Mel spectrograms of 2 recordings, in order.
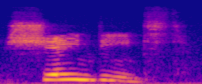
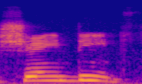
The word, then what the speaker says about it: Schoendienst: Red Schoendienst is how you pronounce it. Schoendienst is how you pronounce it, not Shane Dienst, Al. It's Shane is pronounced. The head is on the Shane.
